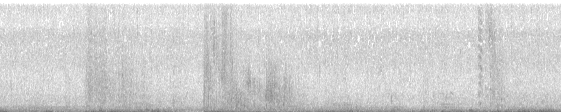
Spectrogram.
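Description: A thunderstorm produces steady rain on a surface beneath long, deep rolls of thunder that swell and fade over several seconds, with a few sharper cracks.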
